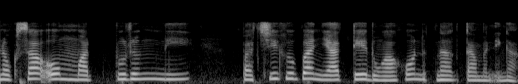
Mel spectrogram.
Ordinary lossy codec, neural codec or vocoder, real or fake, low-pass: none; vocoder, 22.05 kHz, 80 mel bands, WaveNeXt; fake; 7.2 kHz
